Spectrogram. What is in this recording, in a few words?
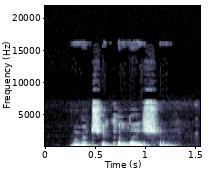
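"machicolation", British English; pronunciations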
